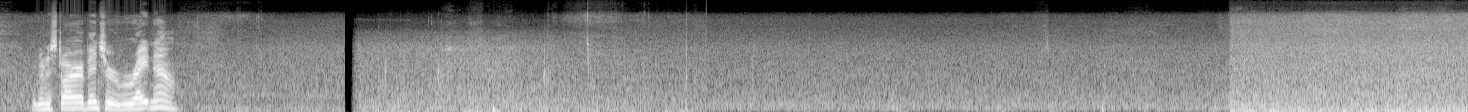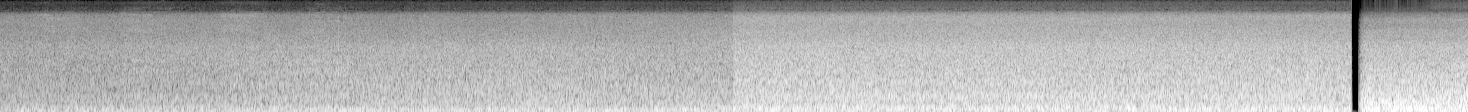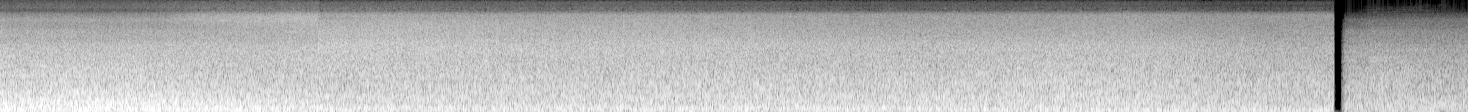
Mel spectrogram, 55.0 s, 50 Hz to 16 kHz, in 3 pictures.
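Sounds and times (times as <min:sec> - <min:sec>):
waterfall rushing: 0:15.4 - 0:55.0.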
